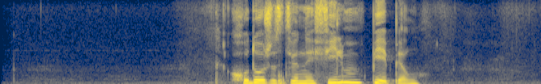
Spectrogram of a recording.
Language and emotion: Russian, neutral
